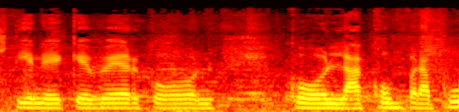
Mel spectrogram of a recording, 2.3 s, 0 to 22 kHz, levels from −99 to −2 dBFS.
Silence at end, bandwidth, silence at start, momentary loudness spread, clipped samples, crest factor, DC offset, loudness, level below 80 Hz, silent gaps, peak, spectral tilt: 0 s; 16.5 kHz; 0 s; 8 LU; under 0.1%; 14 dB; under 0.1%; -25 LUFS; -44 dBFS; none; -10 dBFS; -6.5 dB/octave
